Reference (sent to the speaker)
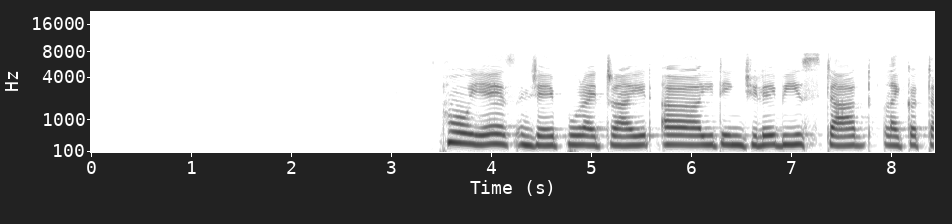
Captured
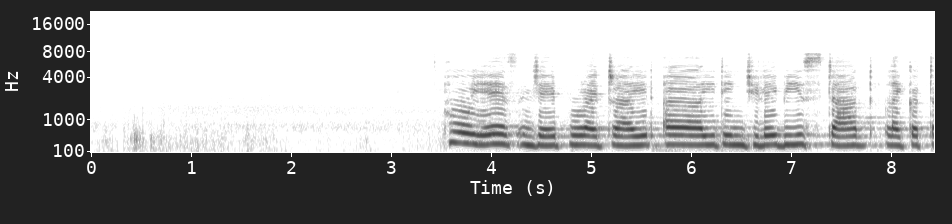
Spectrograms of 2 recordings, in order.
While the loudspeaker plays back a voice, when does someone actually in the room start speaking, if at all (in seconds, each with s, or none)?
none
